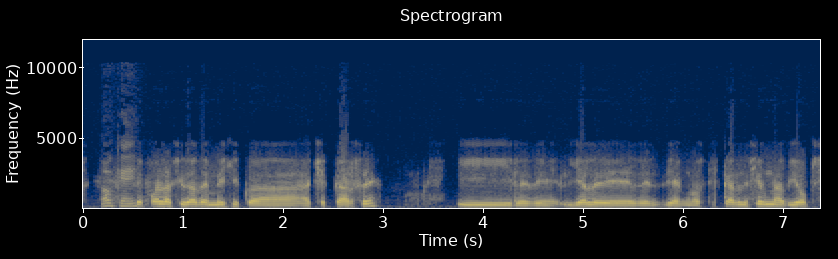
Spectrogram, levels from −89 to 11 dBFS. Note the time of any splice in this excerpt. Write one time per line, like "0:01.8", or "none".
none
